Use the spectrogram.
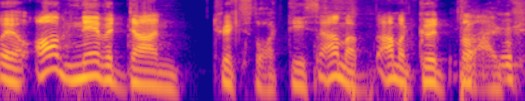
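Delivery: very heavy Cockney London accent. Answering a question about Halloween tricks as John: very Cockney accent. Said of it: "that's a very Cockney".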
